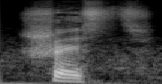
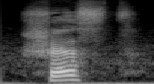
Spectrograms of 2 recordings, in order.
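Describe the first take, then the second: First: "шесть" ending on a palatalized, breath-released T; soft T. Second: "Шест" ending on a hard T, pitched higher. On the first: Teacher demonstrates tongue position, soft T in "шесть". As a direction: exhale through the soft T of "шесть". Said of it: "exhale a bit stronger". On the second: Teacher demonstrates tongue position, hard T in "Шест". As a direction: close "Шест" with unsoftened consonants. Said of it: "soft and hard T sound". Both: Shown as a demonstration.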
